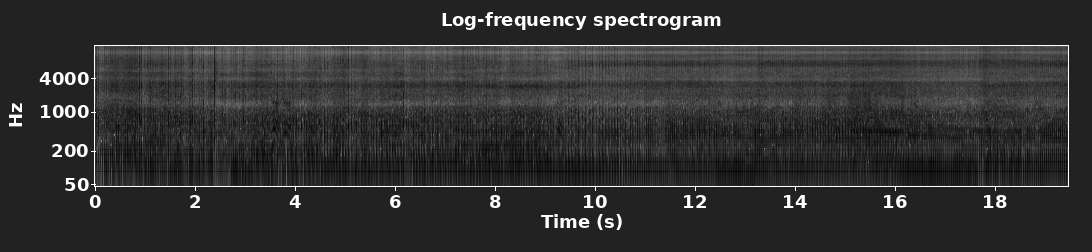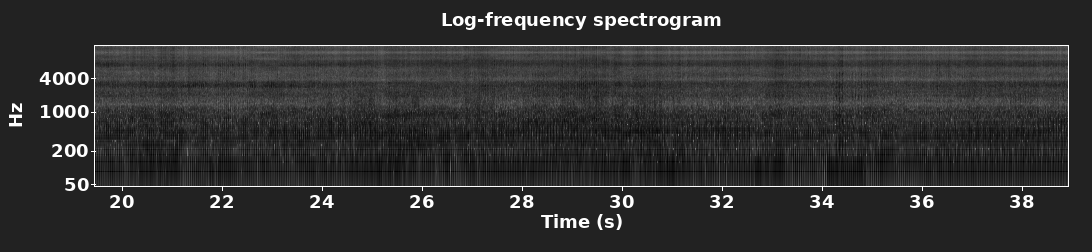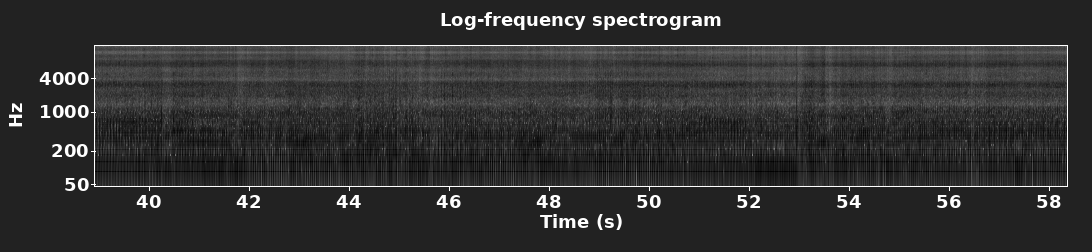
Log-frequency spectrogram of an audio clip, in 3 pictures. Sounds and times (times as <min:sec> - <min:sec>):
Motorcycle: 0:00.0 - 0:58.3.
